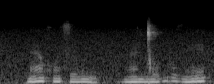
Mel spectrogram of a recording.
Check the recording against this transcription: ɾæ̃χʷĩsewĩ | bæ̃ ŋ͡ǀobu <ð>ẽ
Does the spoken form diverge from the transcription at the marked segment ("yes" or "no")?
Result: no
